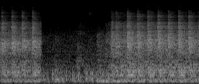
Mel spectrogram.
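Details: Infusion pump running during endovenous laser treatment (EVLT) of the saphenous vein, pumping a water sheath of tumescent fluid around the vein; continuous rapid rattling motor noise with a brief dip in the middle.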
